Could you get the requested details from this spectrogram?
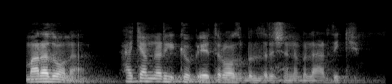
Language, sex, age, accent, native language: Uzbek, male, 25-34, Andijon, Uzbek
